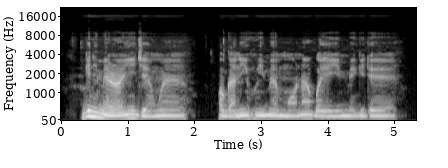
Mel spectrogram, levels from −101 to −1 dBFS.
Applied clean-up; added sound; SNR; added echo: none; none; none; none.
